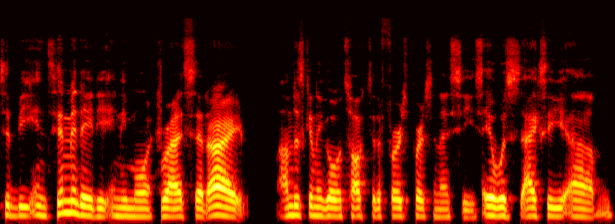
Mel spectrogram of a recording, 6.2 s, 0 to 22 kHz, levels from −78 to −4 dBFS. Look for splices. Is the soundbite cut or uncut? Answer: cut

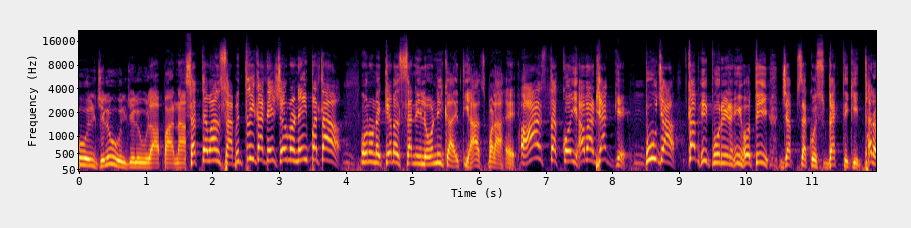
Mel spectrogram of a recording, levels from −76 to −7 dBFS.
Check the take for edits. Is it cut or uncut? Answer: cut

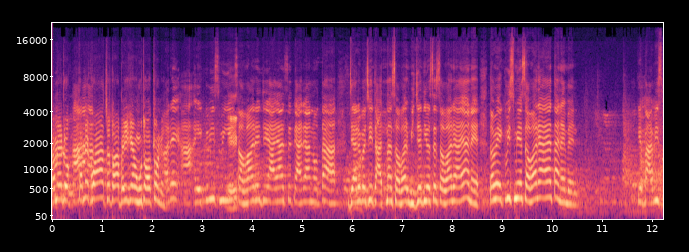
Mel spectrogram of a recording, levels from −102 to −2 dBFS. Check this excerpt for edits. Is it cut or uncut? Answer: uncut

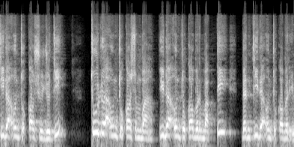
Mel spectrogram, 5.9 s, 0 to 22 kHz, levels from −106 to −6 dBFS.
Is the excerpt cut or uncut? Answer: uncut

